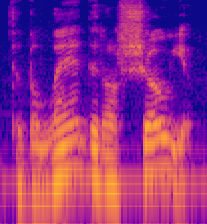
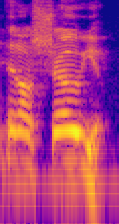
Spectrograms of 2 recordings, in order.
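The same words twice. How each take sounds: First: Said in the usual way. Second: Divine command. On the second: Acted. God's command read with force.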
